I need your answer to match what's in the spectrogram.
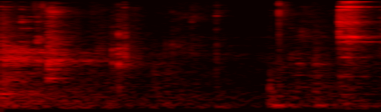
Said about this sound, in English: We should stop throwing dice into the ceramic bowl. Why? So, it's making a great clinking noise.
